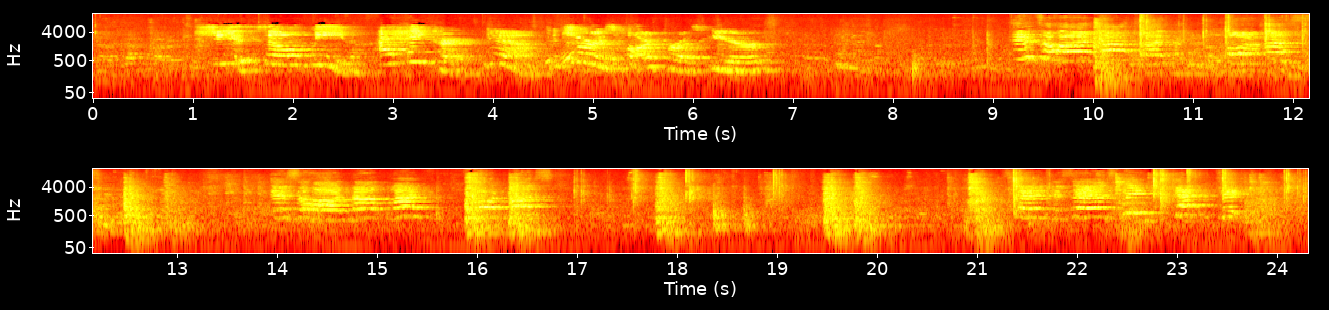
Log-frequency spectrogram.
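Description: A group of young women chant in unison in a large echoing hall.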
